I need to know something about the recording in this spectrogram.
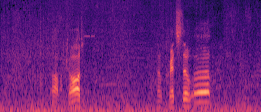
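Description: A man speaks loudly with animation close to a microphone.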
